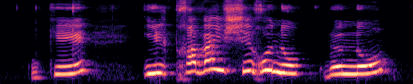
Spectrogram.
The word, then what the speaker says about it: Renault: Renault, attention, 발음. Renault, Samsung, non. Renault.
